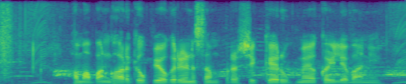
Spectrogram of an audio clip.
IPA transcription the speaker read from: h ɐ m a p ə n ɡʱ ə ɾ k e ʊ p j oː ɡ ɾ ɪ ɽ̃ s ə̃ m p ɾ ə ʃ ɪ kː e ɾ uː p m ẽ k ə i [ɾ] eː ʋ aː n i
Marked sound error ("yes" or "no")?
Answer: yes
